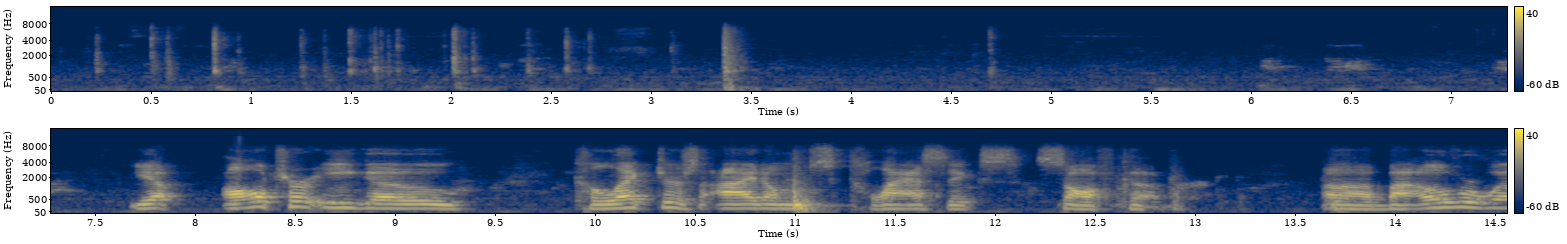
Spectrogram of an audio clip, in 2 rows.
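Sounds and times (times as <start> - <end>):
typing on a computer keyboard: 0.2 - 3.6
speech: 7.7 - 13.0, 13.6 - 14.5.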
